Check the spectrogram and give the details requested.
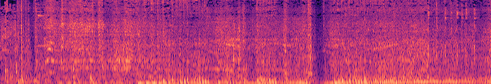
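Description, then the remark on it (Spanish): A car engine cranks and catches, settling into a steady rumble that rises in pitch as it revs, briefly cutting out before picking up again, fairly loud throughout. “Se va a su coche.”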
